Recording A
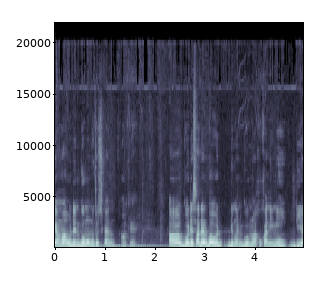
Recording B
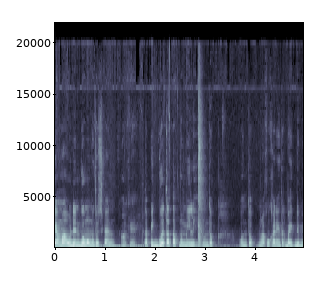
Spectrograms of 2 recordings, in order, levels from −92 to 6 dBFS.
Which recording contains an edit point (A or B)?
B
